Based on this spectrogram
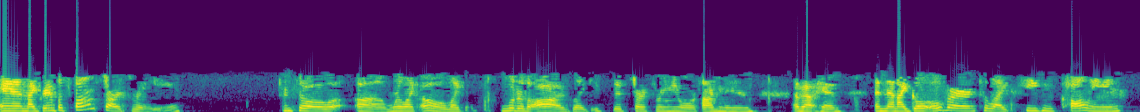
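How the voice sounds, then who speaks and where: A woman with an ordinary speaking voice talks at a moderate pace, her pitch fairly high with ordinary variation. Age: 20s. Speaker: podcast guest. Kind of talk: casual chat.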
